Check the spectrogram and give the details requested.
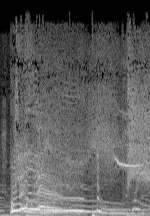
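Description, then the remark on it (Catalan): Voices, asked to show how fireworks sound, imitate fireworks: long, falling whistle-like wails that glide downward over about three seconds, broken by a sharp pop partway through, then a brief high whistle near the end. “Per exemple, ens heu de dir com sona un foc artificial.”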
